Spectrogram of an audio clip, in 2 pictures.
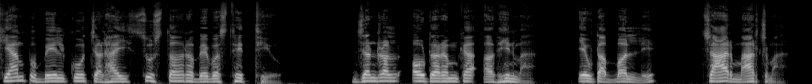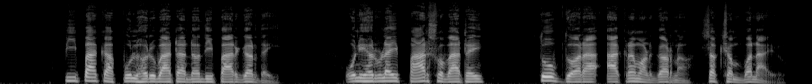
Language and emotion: Nepali, neutral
